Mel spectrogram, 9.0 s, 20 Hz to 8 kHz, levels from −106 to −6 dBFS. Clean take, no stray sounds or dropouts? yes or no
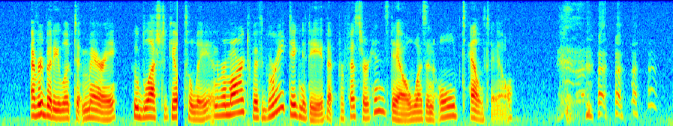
no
